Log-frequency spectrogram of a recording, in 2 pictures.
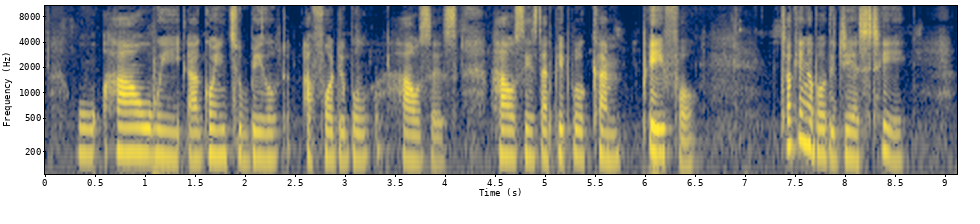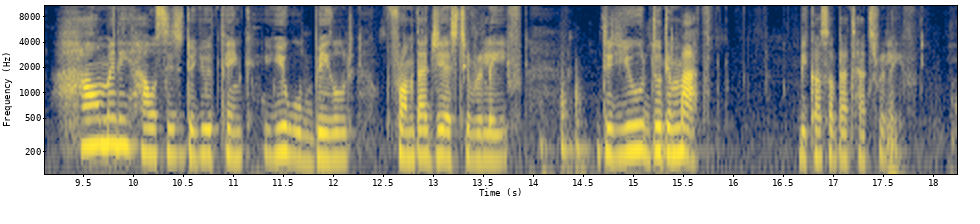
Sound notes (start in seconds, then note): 7.6 speaking French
